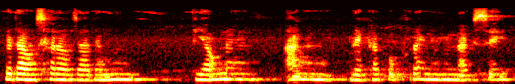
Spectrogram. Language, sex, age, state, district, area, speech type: Bodo, female, 30-45, Assam, Chirang, urban, spontaneous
